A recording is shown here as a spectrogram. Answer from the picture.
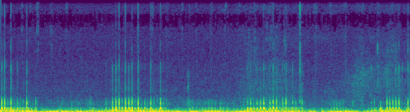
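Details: Purring kitten during kneading, low and unbroken, with soft crackling texture and a few faint clicks over the rumble.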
